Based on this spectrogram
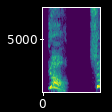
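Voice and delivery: guard calls out high and sharp across the airport; calling out. Retold or imitated. Security guard calling the smuggler back, high call. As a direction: hail him from a distance, high.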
